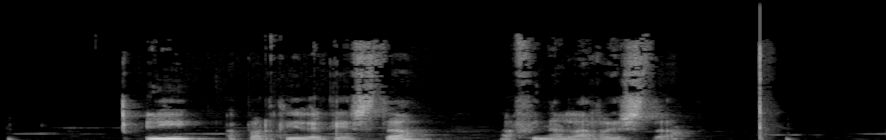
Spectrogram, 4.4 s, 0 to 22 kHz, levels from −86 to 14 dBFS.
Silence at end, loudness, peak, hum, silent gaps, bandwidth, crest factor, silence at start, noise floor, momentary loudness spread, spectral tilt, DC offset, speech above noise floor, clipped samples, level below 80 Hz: 0.6 s; -20 LUFS; 0 dBFS; none; none; 16.5 kHz; 22 dB; 0.6 s; -62 dBFS; 18 LU; -4.5 dB/octave; under 0.1%; 42 dB; under 0.1%; -62 dBFS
